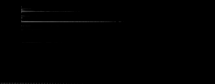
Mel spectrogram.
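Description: A single bright, high chime from an intro logo sound effect. It strikes once and rings out, fading over about a second.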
